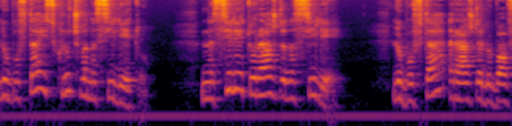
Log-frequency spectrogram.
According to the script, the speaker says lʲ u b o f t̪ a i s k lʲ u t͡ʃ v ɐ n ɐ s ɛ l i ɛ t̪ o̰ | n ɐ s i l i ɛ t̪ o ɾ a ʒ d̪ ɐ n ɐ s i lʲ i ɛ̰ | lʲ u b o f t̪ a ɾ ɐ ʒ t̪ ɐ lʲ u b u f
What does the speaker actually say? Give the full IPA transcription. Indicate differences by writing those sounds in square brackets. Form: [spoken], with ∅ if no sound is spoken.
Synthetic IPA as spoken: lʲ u b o f t̪ a i s k lʲ u t͡ʃ v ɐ n ɐ s [i] l i ɛ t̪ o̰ | n ɐ s i l i ɛ t̪ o ɾ a ʒ d̪ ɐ n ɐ s i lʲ i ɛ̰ | lʲ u b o f t̪ a ɾ [a] ʒ [d̪] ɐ lʲ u b [ɔ] f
